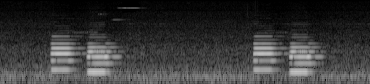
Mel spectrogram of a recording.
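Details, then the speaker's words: Two pairs of loud two-tone electronic beeps about two seconds apart: an ICU ventilator alarm in CPAP/spontaneous mode, triggered as a respiratory therapist breathing on it took too shallow a breath against tightly set alarm limits. "i was taking too shallow a breath there the vent was letting me know there's alarms on these and these are set really tight so let me raise these a little bit and they won't go off so often"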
